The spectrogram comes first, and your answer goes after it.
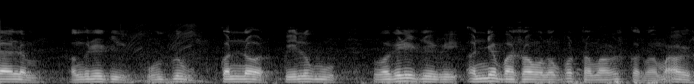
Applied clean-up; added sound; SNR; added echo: none; none; none; none.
